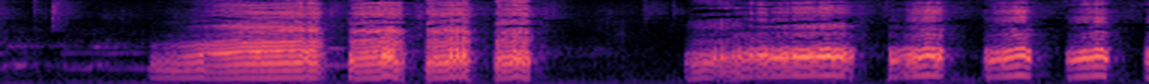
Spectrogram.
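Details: Hen calling while seeking a comfortable spot to lay her egg: a drawn-out, rising nasal note followed by three short clucks. After a pause, the pattern repeats with another long note and four clipped clucks. The recording is fairly clean.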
